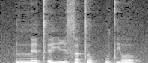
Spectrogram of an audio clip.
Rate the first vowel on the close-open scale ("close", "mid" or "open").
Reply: close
